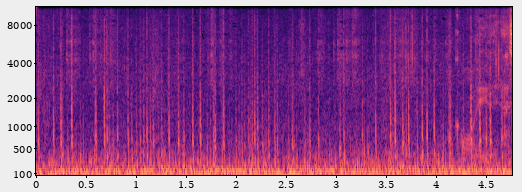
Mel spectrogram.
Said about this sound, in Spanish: Eso es lo que uno escucha, ¿no? Y los motores están aumentando su fuerza de nuevo para continuar el ascenso hacia el espacio.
